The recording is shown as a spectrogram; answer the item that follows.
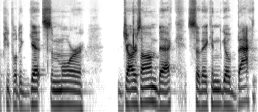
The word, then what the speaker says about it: Jarzombek: Hey, Ron, do you say Jarzombek or Jarzombek? I know. Jarzombek. Yeah. Yeah. You say?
